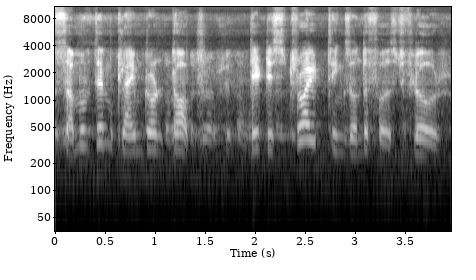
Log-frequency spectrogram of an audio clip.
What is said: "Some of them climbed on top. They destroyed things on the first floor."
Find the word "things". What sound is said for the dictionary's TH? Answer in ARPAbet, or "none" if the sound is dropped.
T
